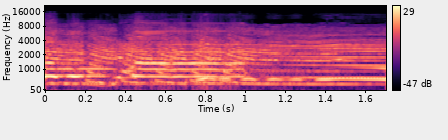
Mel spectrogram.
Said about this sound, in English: Injury corner's back. Oh, the air horns.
